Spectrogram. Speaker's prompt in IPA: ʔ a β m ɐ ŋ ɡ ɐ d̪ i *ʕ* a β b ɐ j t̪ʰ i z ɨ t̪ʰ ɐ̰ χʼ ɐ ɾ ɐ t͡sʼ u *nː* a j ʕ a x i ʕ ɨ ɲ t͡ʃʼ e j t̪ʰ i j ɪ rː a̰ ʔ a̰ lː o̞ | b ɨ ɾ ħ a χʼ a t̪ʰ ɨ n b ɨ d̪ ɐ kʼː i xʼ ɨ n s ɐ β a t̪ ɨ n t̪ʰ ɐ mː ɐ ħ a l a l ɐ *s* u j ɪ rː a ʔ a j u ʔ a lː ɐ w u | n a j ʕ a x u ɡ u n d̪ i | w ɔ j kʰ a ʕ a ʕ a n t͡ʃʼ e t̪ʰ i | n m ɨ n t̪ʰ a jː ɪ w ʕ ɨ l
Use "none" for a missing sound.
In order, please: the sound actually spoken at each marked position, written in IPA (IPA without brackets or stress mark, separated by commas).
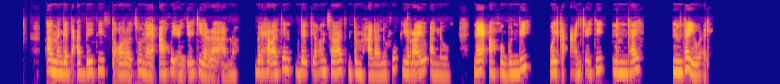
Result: ʕ, n, f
